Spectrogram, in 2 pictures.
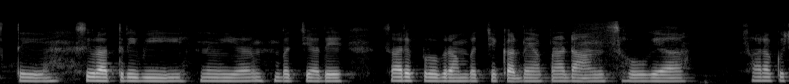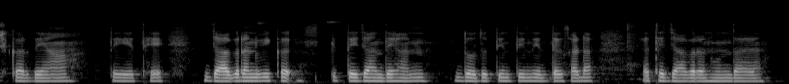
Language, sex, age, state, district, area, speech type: Punjabi, female, 30-45, Punjab, Shaheed Bhagat Singh Nagar, rural, spontaneous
